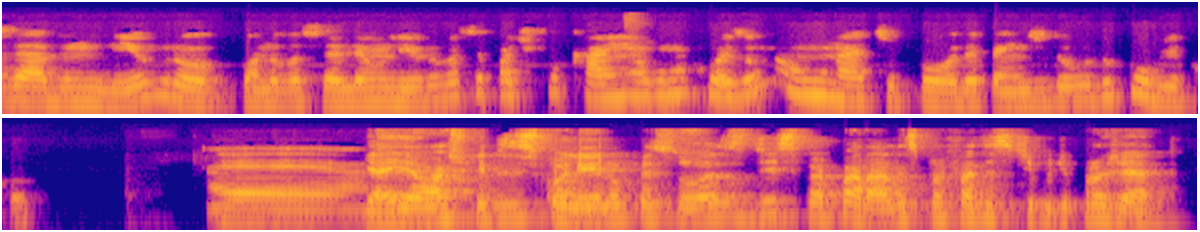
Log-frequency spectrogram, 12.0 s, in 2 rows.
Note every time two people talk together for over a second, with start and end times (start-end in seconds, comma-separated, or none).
none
